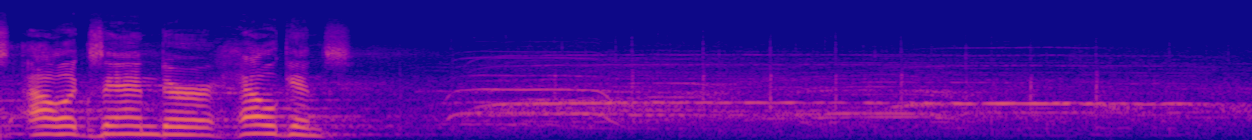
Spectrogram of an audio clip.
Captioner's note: cheering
